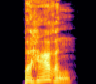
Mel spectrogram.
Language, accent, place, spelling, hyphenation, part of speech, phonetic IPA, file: German, Germany, Berlin, behaaren, be‧haa‧ren, verb, [bəˈhaːʁən], De-behaaren.ogg
- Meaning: to grow hair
